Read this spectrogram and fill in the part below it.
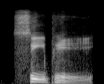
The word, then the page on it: CP: British English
